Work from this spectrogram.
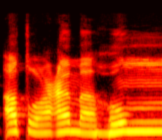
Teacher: طا حروف قلقلہ کا ہے، اور تو جو ہے یہاں پر ساکن بھی ہے، تو تو کو ہم نے خوب ظاہر کر کے ادا کرنا ہے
